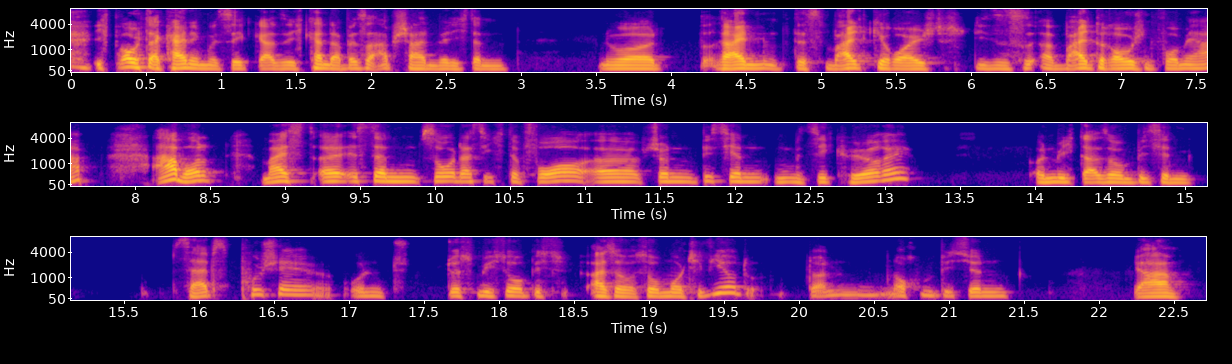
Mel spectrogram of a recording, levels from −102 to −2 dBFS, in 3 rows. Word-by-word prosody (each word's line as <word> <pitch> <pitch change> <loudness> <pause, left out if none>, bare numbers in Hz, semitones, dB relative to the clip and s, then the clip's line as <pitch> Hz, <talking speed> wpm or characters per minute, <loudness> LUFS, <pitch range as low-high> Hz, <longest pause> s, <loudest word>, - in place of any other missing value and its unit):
Ich - - -5
brauche 165 +1 +7
da - - +6
keine 135 -1 +5
Musik. 115 0 -3
Also 115 0 0
ich 110 - -5
kann 135 -3 +4
da 115 - +2
besser 120 +2 -2
abschalten, 110 -2 -2
wenn 110 -1 -2
ich 105 0 -8
dann 105 -3 -4 0.6
nur 120 -1 +3
d 115 - -22 0.2
rein 120 -1 +5
das 115 0 -5
Waldgeräusch, 115 -3 +2
dieses, 110 -2 -7
äh, 130 -2 -2
Waldrauschen 120 0 +3
vor 120 0 -2
mir 125 +1 -2
hab. - - -5 0.4
Aber, 175 +4 +6 0.3
meist, 160 +3 +1
äh, 160 0 +5
ist 155 +2 -8
dann 155 -2 +3
so, 165 +3 0
dass 150 -1 -3
ich 150 - -15
davor, 150 +3 0
äh, 150 0 +1
schon 155 -1 -2
'n - - -14
bisschen 155 -1 -4
Musik 135 0 -6
höre 170 - +2 0.8
und 130 0 -1
mich 140 -2 -1
da 130 -1 +1
so 135 0 +3
'n 120 -1 -3
bisschen 120 -3 -4 0.8
selbst - - -4
pushe 180 -1 -6
und 135 -2 -9 0.4
das 135 -1 -4
mich 140 -3 -3
so 140 -2 +1
biss 130 -1 -11
also 130 -3 +1
so 130 +3 0
motiviert, 215 - -3 0.4
dann 165 0 -9
noch 195 - -7
'n 155 -2 -9
bisschen, 135 -2 -6 0.8
ja, 120 -1 +3
135 Hz, 160 wpm, -24 LUFS, 120-155 Hz, 0.8 s, brauche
